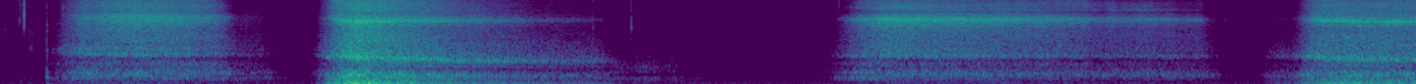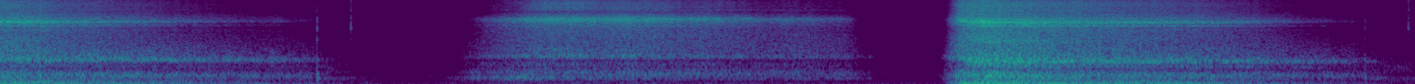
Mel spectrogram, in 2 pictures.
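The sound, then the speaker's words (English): Three deep breaths, each a hissing inhale followed by an exhale, give six long whooshing breath sounds separated by short pauses. The breaths are fairly loud and heard alone, with no talking. “Take three deep breaths.”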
